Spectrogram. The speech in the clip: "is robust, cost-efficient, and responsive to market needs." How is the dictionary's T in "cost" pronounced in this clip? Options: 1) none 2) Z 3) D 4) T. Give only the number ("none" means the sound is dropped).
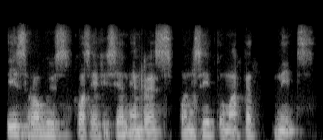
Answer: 1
